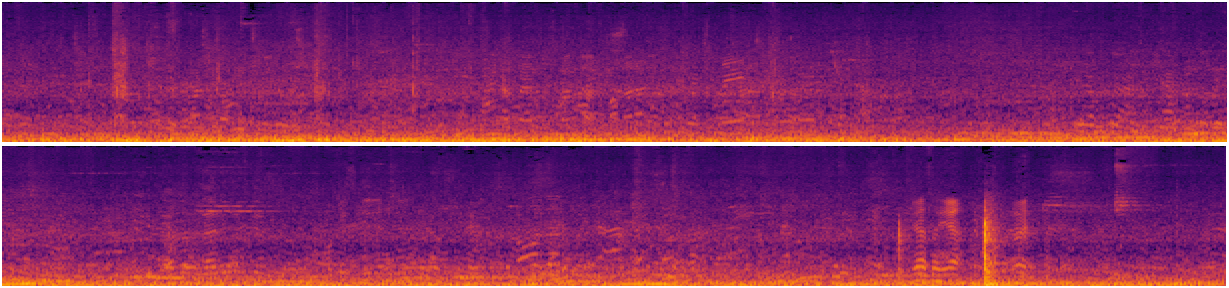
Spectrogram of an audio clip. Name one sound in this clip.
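Men and women chatter at a distance outdoors.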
